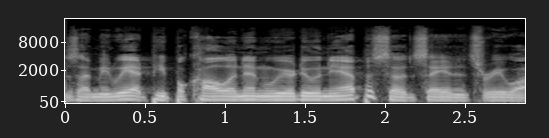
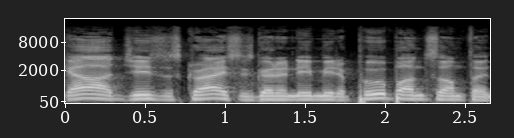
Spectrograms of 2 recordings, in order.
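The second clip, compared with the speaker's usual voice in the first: grumpy, elderly put-on voice. Imitating Alan Arkin in a rest home, Alan Arkin impression. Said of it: "That's a great Arkin in person".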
